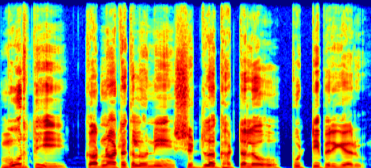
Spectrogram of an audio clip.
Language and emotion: Telugu, neutral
